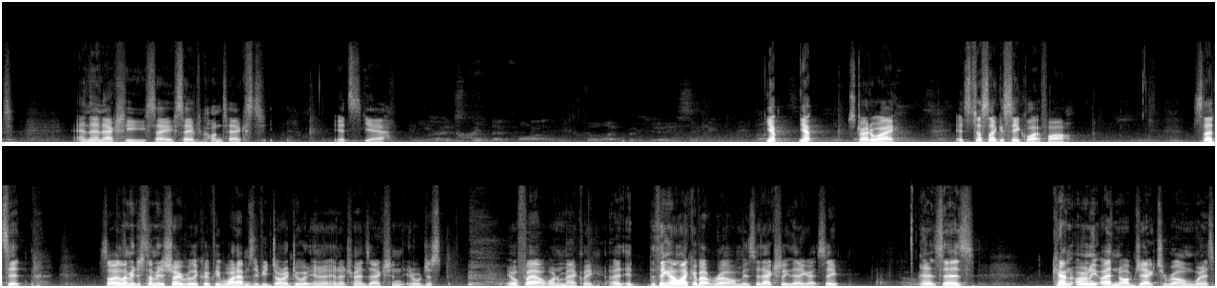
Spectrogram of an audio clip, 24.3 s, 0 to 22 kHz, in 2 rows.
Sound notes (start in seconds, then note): 4.8 voiceover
